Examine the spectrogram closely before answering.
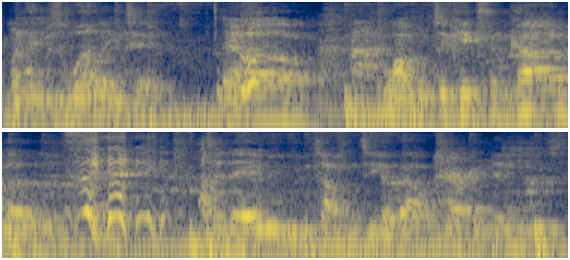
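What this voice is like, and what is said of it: Put-on radio broadcaster voice. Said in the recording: “Your radio voice? ... I need to get on my broadcasting”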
